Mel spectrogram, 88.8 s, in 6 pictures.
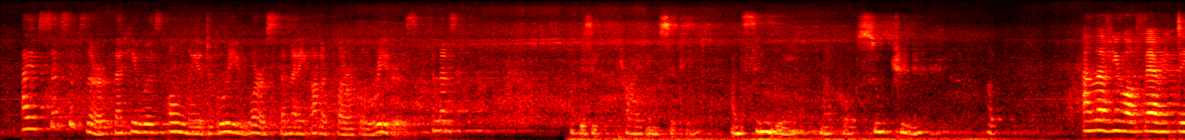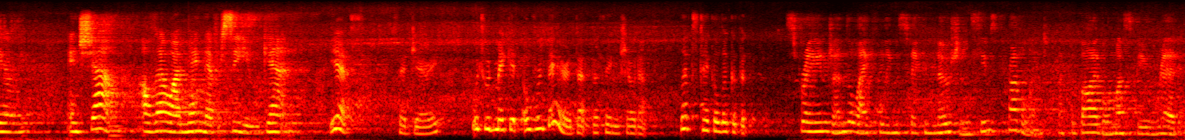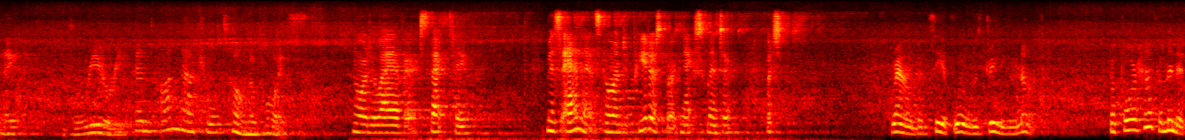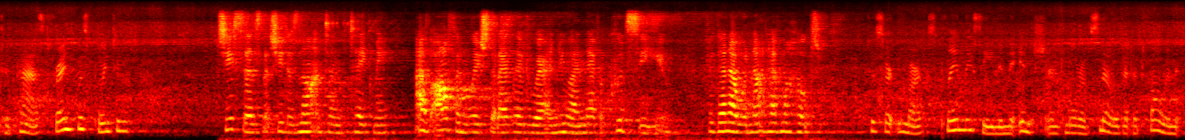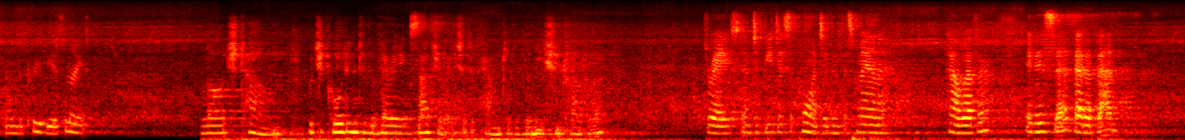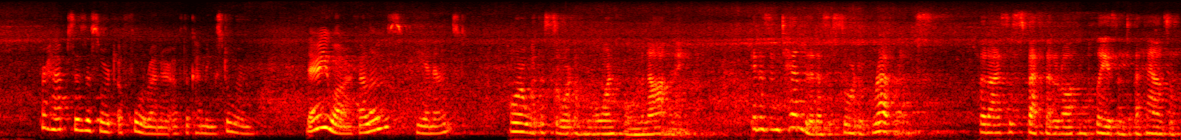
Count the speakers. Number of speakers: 4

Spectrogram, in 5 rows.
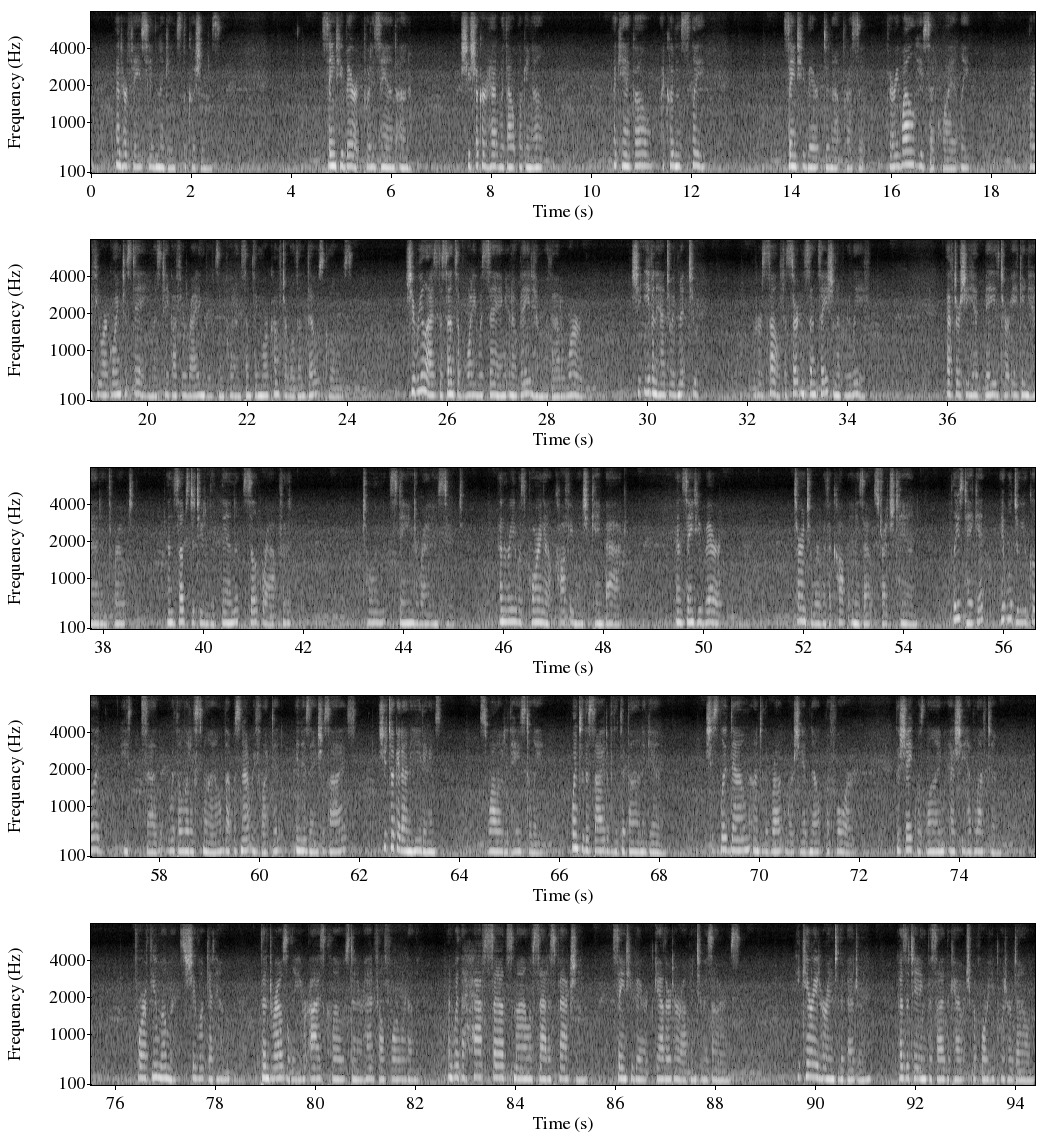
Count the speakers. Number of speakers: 1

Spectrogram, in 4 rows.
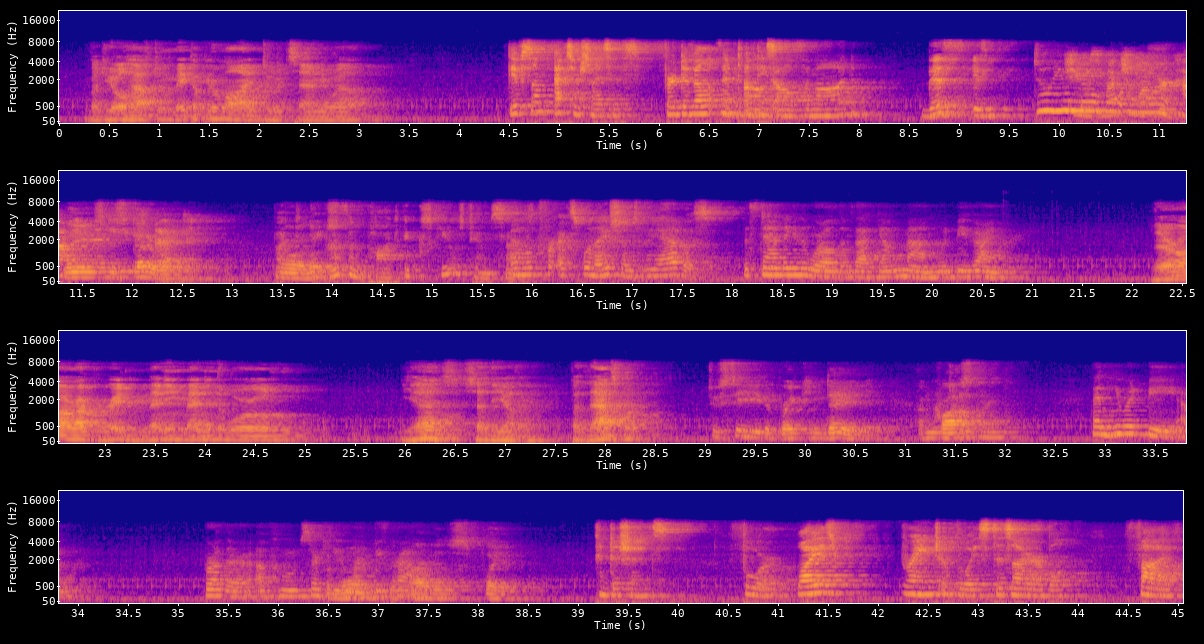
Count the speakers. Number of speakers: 9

